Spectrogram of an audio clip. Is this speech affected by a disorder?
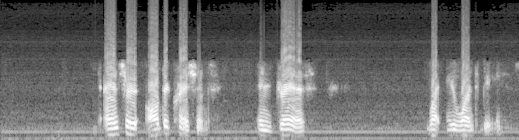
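Yes: cerebral palsy; accepts own voice.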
